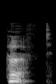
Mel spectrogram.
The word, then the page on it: hoofed: British English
